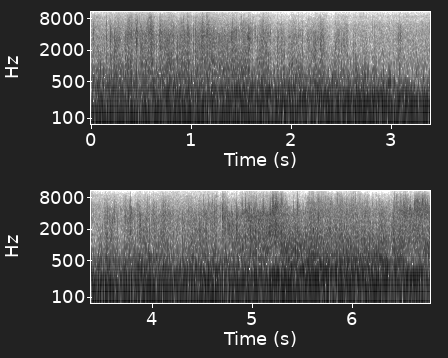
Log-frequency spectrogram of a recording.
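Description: Steady wind buffeting a camera's microphone on a car moving at highway speed, over a low rumble of tyres on the road.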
